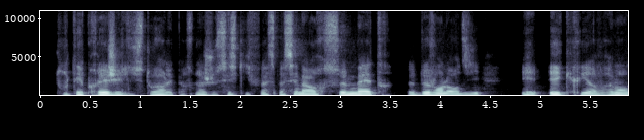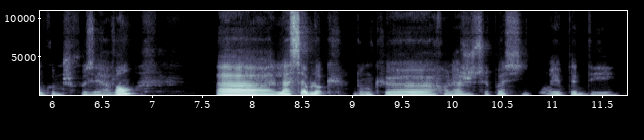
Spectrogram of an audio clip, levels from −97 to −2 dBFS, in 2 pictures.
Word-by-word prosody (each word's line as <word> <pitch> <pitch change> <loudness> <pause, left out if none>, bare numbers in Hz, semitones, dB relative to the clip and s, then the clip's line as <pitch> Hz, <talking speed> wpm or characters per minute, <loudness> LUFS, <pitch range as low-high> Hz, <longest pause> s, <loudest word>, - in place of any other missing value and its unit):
tout 140 - -16
est - - +2
prêt, 135 +4 +4
j'ai 120 -4 -1
l'histoire, 110 +4 -6
les 110 - -7
personnages, 115 +2 -10
je 105 - -16
sais 105 - -10
ce - - -12
qui 125 - -20
f - - -28
va 135 - -7
se - - -14
passer 125 +8 -5
mais 130 - +1
alors 125 0 -2
se 140 - -3
mettre 170 +4 +2
devant 135 +3 +1
l'ordi 135 +2 -3 0.4
et 115 0 -6
écrire, 165 -2 +1
vraiment, 130 +4 -1
comme 120 -4 -17
je - - -20
faisais 115 0 -12
avant, 175 - +1 0.8
ah 130 -3 +6
là, 145 +7 +3
ça 180 -2 +2
bloque 145 +2 -4
donc 120 -1 -14
heu, 125 -1 0
voilà, 125 -4 -9
je 125 -2 -12
sais 120 - -17
pas 135 +2 -9
si 135 -4 -20
tu - - -57
aurais 115 +2 -10
peut-être 125 -4 -11
des 100 -1 -21
125 Hz, 220 wpm, -24 LUFS, 120-140 Hz, 0.8 s, ah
